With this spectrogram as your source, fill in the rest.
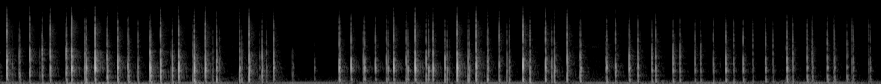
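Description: A white tablet with a glass screen in a black case is held upright and tapped on the glass with fingernails. Rapid, dry clicks with a faint ringing tone near 780 Hz come in quick bursts, pause for about a second, then resume. A steady low hum runs underneath.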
